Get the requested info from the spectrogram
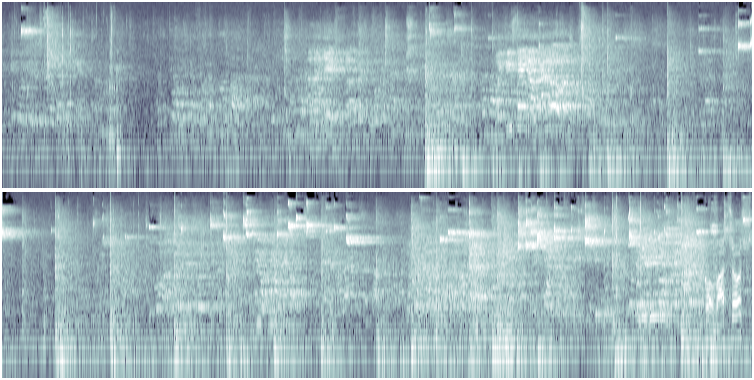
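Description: Basketball game sounds in a large, echoing indoor hall: the ball bouncing on the hardwood court, with players' voices calling out on the court.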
